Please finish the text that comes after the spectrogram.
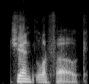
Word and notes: gentlefolk: American English

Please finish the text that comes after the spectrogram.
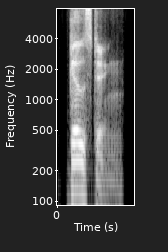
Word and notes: ghosting: British English

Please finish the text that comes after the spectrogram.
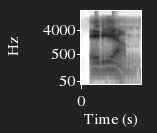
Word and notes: atm: American English

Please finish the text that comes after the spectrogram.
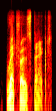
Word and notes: retrospect: British English

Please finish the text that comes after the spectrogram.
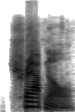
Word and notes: shrapnel: American English

